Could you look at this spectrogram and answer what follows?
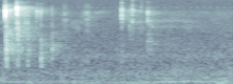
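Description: Quick keystrokes and clicks on a computer keyboard during copying and pasting of data, a few sharp taps at the start, then scattered lighter clacks over a soft background hum.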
